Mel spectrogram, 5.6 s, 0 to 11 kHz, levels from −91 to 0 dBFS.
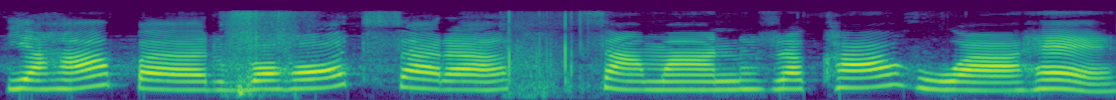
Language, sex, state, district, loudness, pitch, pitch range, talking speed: Hindi, female, Madhya Pradesh, Dhar, -12 LUFS, 260 Hz, 245-280 Hz, 85 wpm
